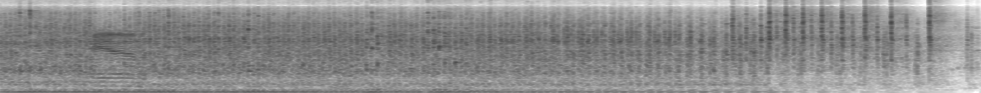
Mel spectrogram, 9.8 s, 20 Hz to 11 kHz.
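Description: A 1937 Caterpillar Twenty-Two crawler's engine idles with a steady, loud low rumble and clatter, with voices talking over it, before the running sound tapers and fades near the end as it winds down.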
